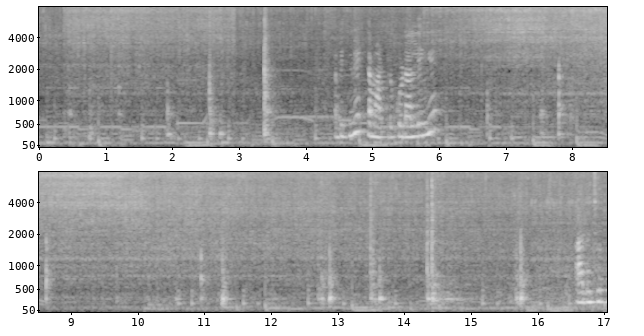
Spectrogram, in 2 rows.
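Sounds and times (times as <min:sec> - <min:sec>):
tomatoes sizzling in hot oil: 0:00.0 - 0:17.0
wooden spatula knocking a pan: 0:10.9 - 0:11.6, 0:12.7 - 0:14.6.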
